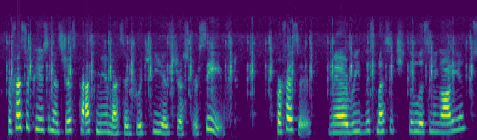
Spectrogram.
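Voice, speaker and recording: Young woman as a high-pitched earnest radio reporter. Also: quick pace, mellow. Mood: formal, inquisitive. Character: earnest male radio news reporter interviewing live. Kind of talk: scripted radio play acting. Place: living room, video call. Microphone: earphones with inline mic. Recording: dull lo-fi video call audio.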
